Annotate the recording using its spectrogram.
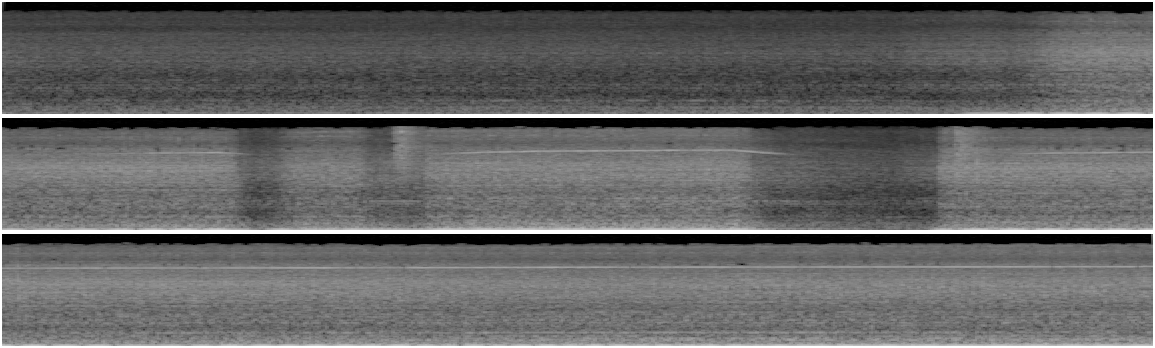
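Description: A truck engine rumbles steadily, growing louder and throbbing as it speeds up.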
